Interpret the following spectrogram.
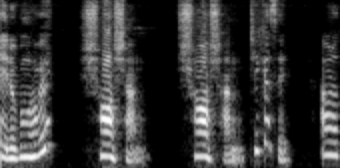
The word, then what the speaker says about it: শ্মশান: পদের প্রথমে ম ফলা থাকলে সে বর্ণের উচ্চারণ কিছুটা ঝোঁক পড়ে এবং সামান্য নাসিক্য স্বর হয় মানে কিছুটা নাকে বাজে। যেমন শ্মশান আসলে এটার উচ্চারণটা এরকম হবে শ্মশান।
